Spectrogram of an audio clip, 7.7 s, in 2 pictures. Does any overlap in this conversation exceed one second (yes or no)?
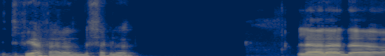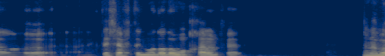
no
